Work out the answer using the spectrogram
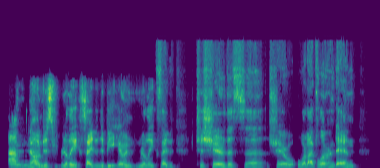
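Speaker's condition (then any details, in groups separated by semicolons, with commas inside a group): Cerebral palsy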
